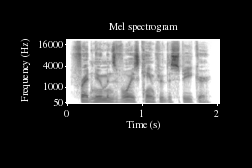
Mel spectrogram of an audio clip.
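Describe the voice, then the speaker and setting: Male audiobook narrator for scripted fiction, low register, dry recording with little room sound. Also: steady tone, normal speed, a little mellow, no room sound.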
